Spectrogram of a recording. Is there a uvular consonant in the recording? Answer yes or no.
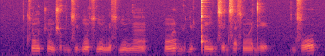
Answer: no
